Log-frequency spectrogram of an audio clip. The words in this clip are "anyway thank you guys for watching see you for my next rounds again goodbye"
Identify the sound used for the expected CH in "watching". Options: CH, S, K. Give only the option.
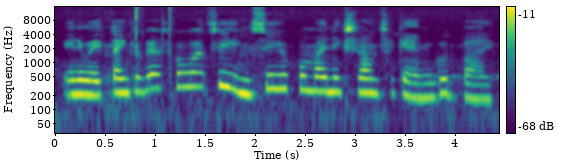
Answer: S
